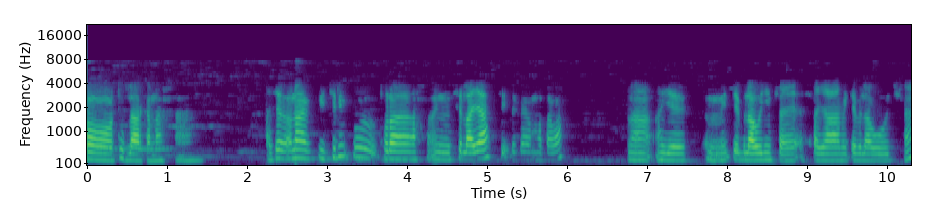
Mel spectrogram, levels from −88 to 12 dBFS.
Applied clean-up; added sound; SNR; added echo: classical method log-MMSE.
